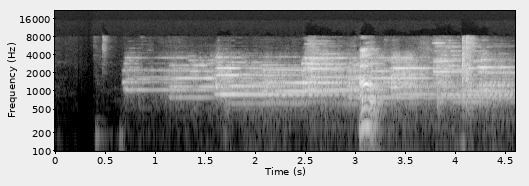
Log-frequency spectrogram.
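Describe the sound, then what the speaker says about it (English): An electronic alarm chime rings continuously in a bright, bell-like tone after a brief spoken exclamation, steady and fairly loud. "that's my alarm going off."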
